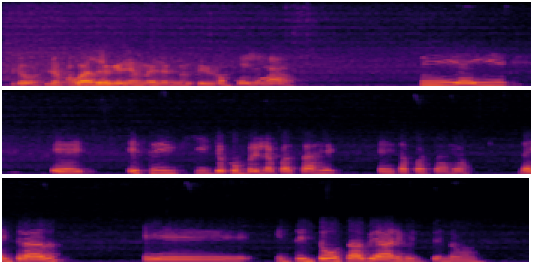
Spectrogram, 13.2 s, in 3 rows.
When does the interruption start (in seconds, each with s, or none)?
0.5 s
